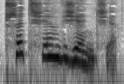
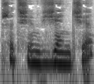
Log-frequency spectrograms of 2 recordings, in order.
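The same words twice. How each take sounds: First: An early syllable also gets a weaker stress. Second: Only the second-to-last syllable is stressed. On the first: "dodatkowym takim niepełnym akcentem, jak gdyby połówką akcentu" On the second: "akcentujemy drugą sylabę od końca"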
